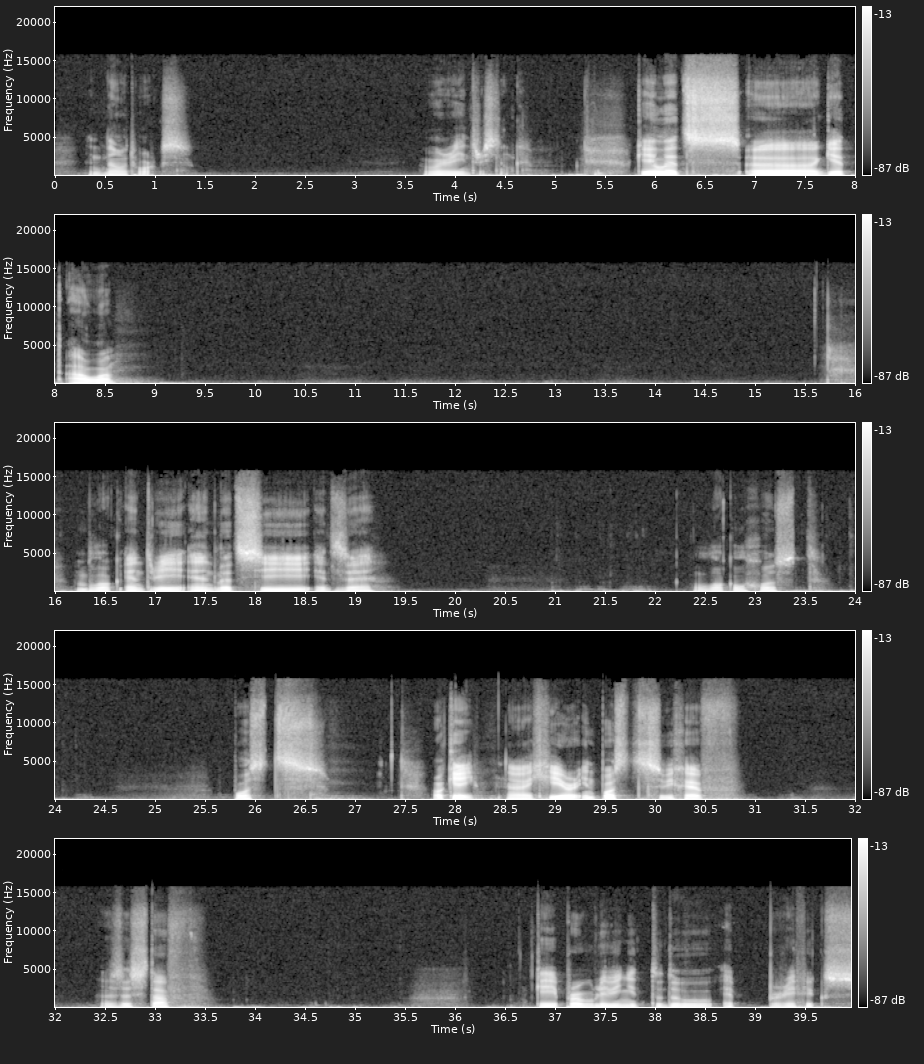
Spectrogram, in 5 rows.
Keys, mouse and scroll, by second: 0.3 scroll up 1, 5.9 click, 6.2 ctrl+space, 6.4 ctrl+a, 6.6 alt+;, 6.9 ctrl+s, 9.3 ctrl+k, 16.5 ctrl+f, 18.5 ctrl+g, 34.7 ctrl+g, 36.4 click, 37.1 Return, 38.0-39.9 typing.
